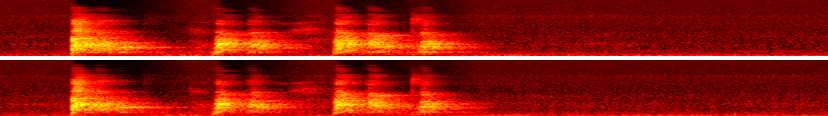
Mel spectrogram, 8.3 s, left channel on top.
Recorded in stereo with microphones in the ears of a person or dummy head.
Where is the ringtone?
I don't hear a ringtone.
